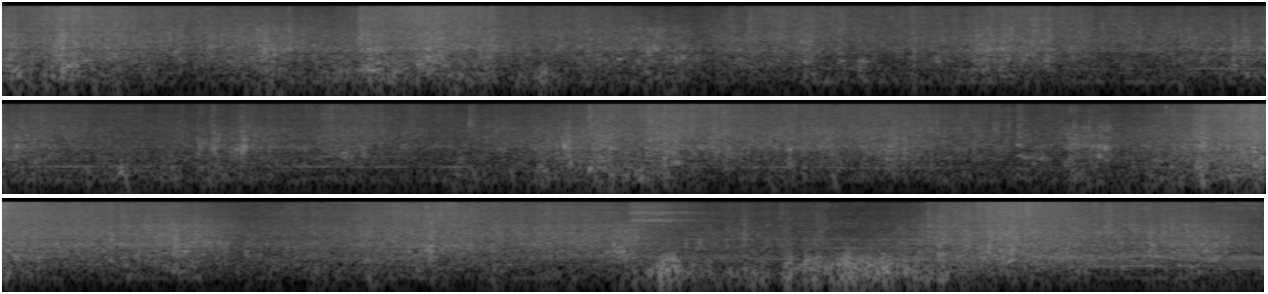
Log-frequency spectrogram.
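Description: Wind buffeting the microphone over surf washing on the shore, rising and falling in swells. An engine hum joins near the end.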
